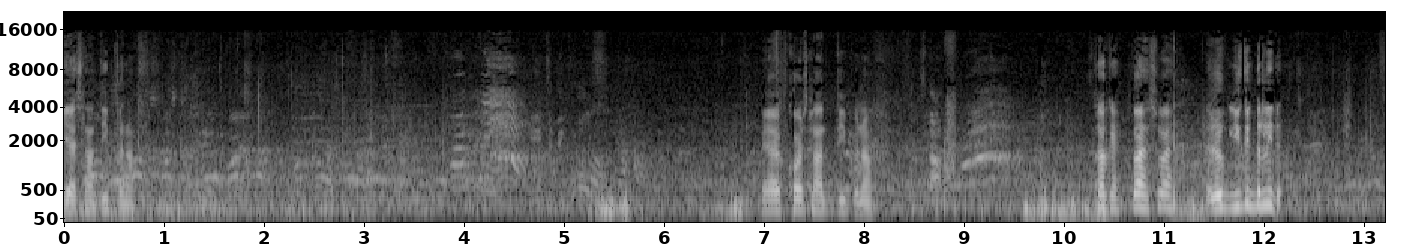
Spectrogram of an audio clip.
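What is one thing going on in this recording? A young man talks casually to someone close by, outdoors.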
